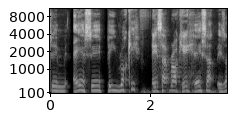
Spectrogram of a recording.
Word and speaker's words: ASAP Rocky: So, do you pronounce him ASAP Rocky? ASAP Rocky.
